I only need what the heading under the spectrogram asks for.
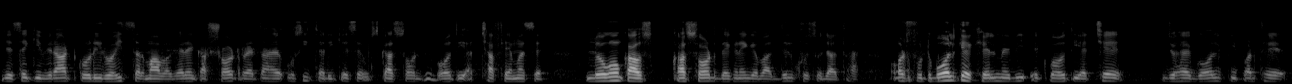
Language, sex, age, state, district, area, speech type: Urdu, male, 18-30, Bihar, Saharsa, rural, spontaneous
